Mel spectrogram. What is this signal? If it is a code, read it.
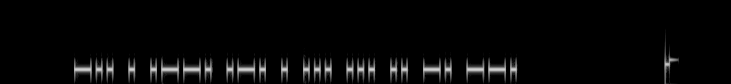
Morse code, heard as a keyed tone, about 22 wpm, 700 Hz. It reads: DEPRESSING
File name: practice / 22wpm / 10 Letter Words - First 3 Letters Given - 22wpm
